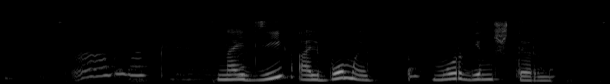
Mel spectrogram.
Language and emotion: Russian, neutral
